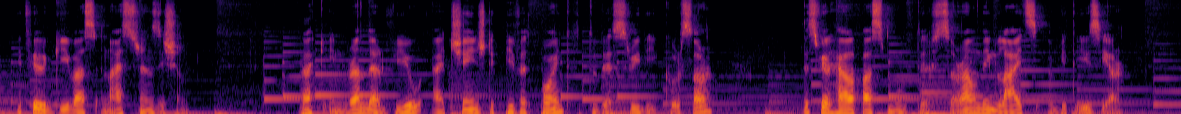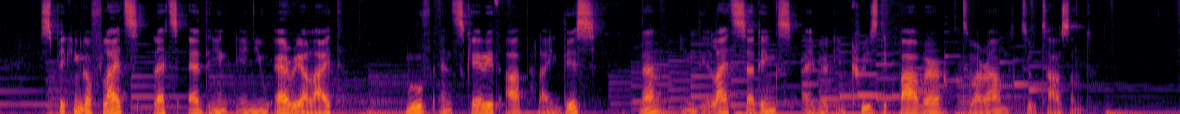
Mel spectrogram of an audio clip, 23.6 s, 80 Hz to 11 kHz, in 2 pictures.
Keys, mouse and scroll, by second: 1.7-2.4 scroll up 1, 2.4-3.1 middle drag, 3.1 click, 5.3-8.4 drag, 8.8-10.5 middle drag, 10.5 shift+a, 15.2 click, 16.7 click, 19.6 click, 20.4-21.9 drag, 21.9 KP_0.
